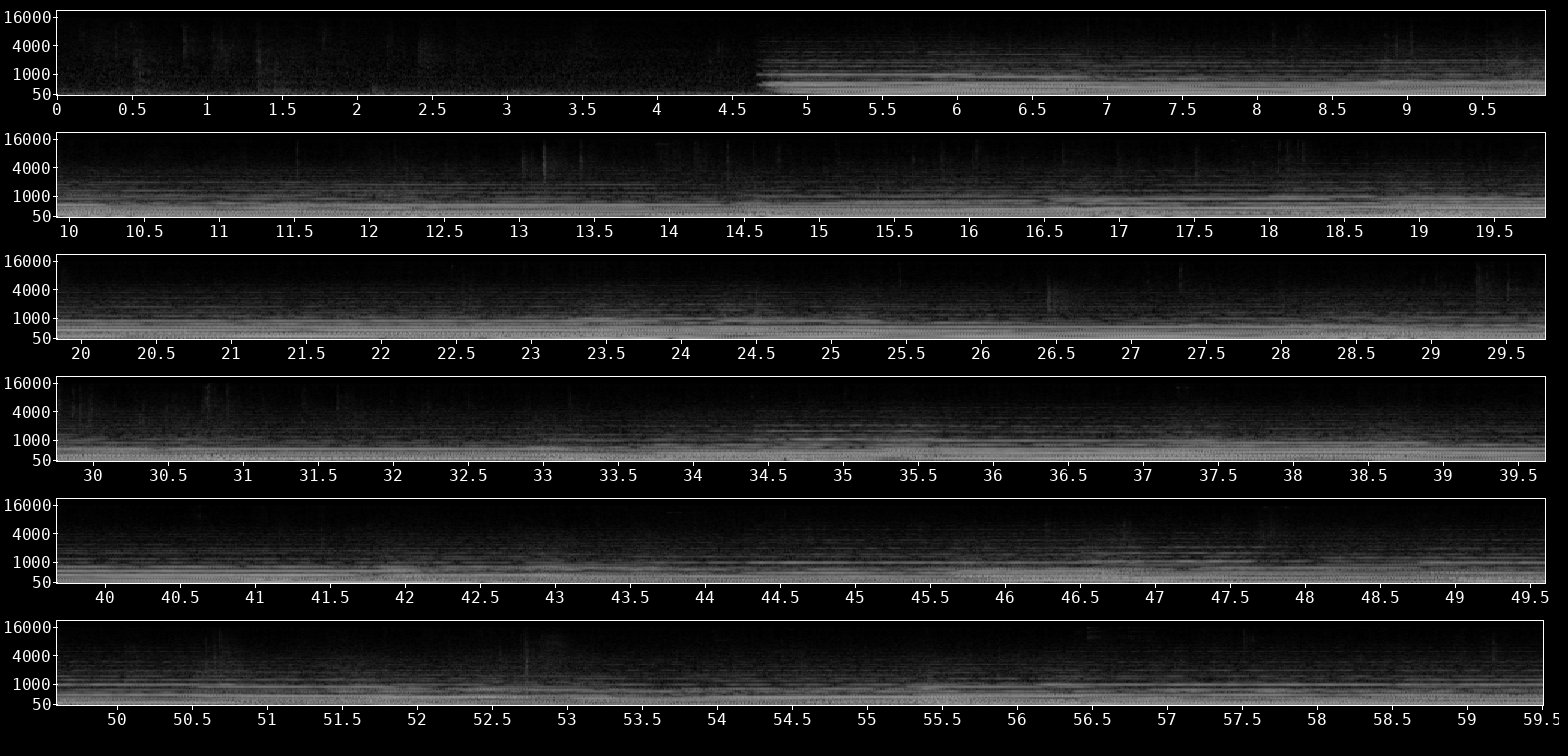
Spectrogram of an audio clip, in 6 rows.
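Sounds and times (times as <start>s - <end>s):
organ music: 4.6s - 59.5s.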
